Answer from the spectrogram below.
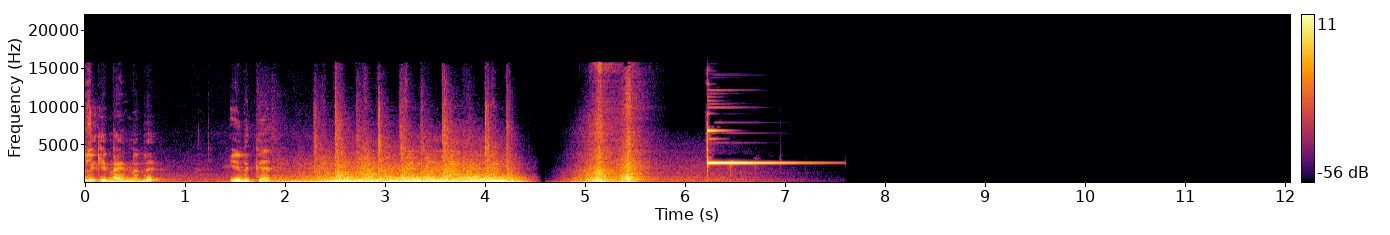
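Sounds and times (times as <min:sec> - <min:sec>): rushing swish: 0:04.7 - 0:06.2
bright ringing ding: 0:06.2 - 0:07.6.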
